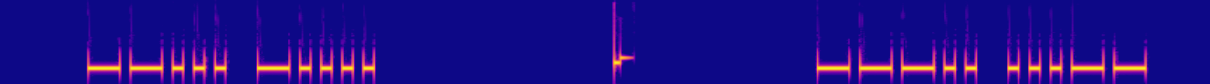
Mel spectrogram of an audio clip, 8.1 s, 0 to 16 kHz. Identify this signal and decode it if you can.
Morse code, heard as a keyed tone, about 17 wpm, 700 Hz. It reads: 76 83
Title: Numbers - 2-Digit 17wpm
